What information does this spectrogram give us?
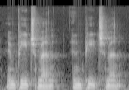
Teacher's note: I'm not always saying impeachment with a burst of air I may use a stop T here instead impeachment impeachment it'll just sound like a very short N I · It's a syllabic N. So I go right from my m to my n. And then I do have a T sound, but I don't always let it out.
